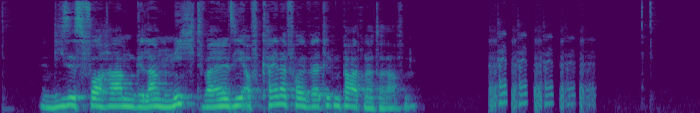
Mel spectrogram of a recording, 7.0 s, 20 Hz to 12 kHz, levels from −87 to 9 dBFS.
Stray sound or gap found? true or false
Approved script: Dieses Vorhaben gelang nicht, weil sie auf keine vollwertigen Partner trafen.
true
